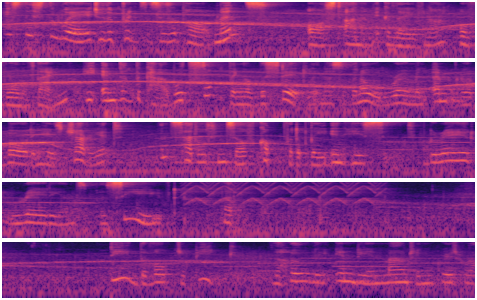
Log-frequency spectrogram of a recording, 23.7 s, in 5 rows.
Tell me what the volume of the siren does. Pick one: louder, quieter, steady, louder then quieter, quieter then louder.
quieter.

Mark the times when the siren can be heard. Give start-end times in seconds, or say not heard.
0.0-23.6.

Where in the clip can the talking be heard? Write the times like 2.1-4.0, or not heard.
0.0-16.6, 20.0-23.6.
